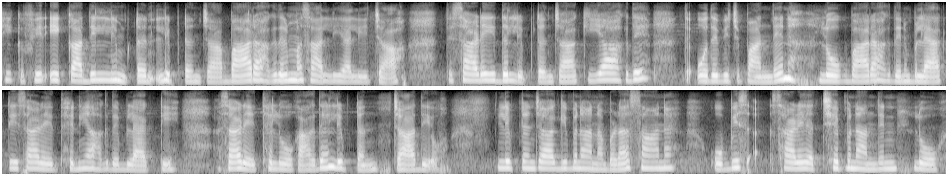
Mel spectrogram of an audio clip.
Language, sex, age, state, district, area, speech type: Dogri, female, 30-45, Jammu and Kashmir, Samba, urban, spontaneous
